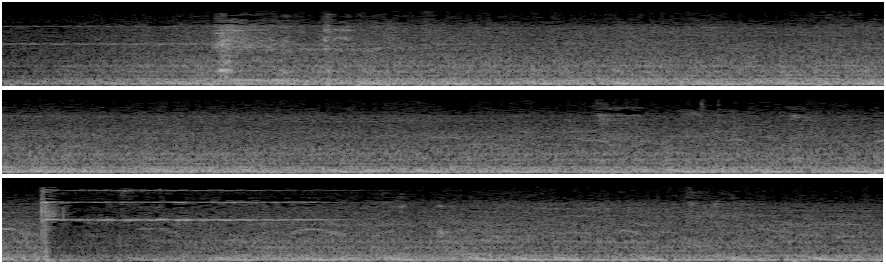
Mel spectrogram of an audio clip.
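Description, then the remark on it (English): A Mumbai train rumbles steadily with a dense roar of wheels on rails. High metallic squeals ring out near the start and again partway through, over faint crowd babble. “A Mumbai train.”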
